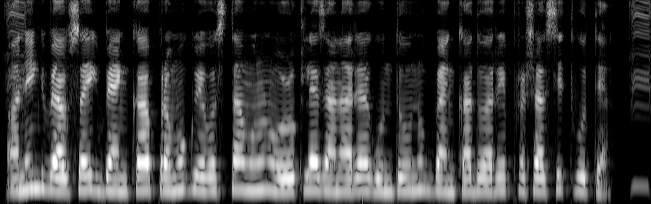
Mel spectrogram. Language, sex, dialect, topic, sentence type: Marathi, female, Varhadi, banking, statement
